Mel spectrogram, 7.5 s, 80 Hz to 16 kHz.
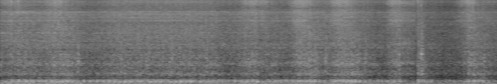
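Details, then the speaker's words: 1979 Pontiac Trans Am after tune-up, just restarted following no-fire and possible flooding: steady, even low rumble with a smooth, regular beat and no knocks or misses; idling cleanly, sounds like a top. "Oh, she's running. How solid that first thing popped up there, too. That's Oh, that's perfect. Sounds like a top."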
